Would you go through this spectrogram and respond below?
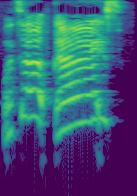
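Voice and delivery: squeaky high "What's up, guys?"; bubbly mock influencer hello; cutesy high-pitched hello; high chirpy greeting. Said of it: "I'm just like".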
